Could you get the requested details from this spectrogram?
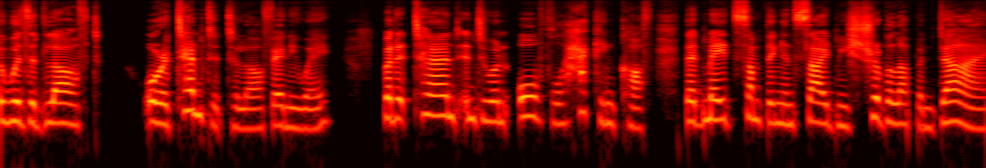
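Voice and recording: The speaker is reading aloud in a natural voice. Pitch varies in an ordinary way over a quiet background.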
